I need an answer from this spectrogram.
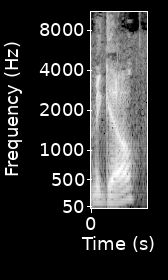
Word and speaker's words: Miguel: Am I pronouncing your name right, Miguel?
